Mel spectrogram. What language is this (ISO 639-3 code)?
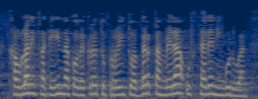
eus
